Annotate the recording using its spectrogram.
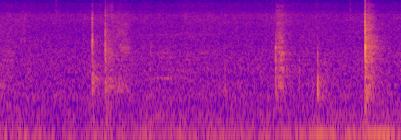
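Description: Spatula tapping and scraping against a frying pan while stirring potato-and-pea stuffing: a few separate sharp knocks, the loudest shortly before the end.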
